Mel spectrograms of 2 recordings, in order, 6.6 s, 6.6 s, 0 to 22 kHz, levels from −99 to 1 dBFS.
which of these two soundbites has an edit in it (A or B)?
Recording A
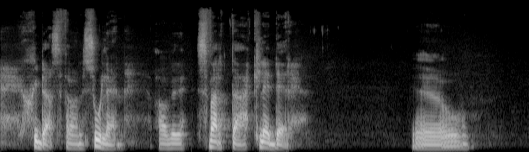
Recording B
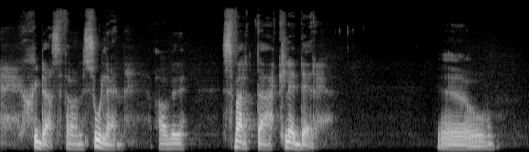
A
